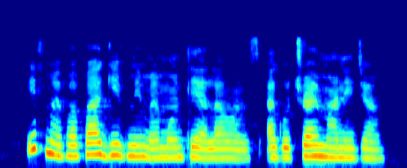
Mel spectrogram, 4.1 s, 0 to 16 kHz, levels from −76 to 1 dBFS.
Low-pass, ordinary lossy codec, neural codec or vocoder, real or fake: 7.2 kHz; none; none; real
